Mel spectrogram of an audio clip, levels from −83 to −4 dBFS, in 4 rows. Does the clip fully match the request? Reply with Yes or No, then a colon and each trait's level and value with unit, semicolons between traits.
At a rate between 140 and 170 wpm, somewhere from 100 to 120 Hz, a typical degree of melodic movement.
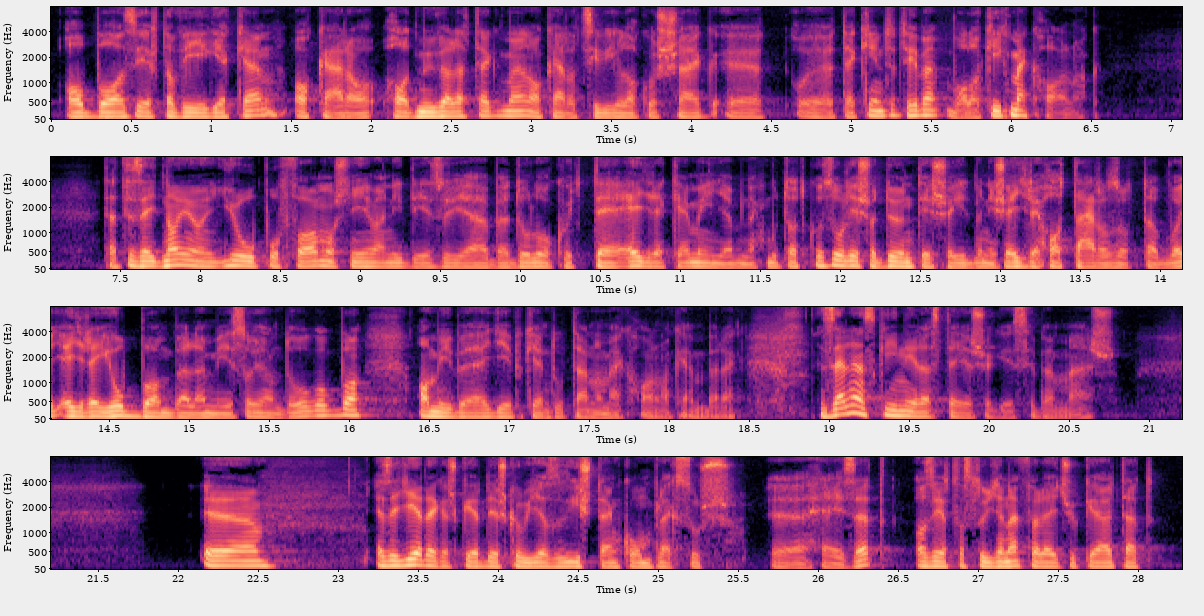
Yes: average, 145 wpm; low, 110 Hz; average, 3.4 semitones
